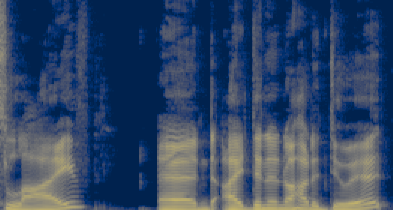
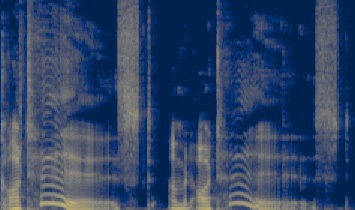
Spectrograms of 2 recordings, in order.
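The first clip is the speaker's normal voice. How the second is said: slightly French accent; 7 dB quieter, much slower than usual. Shown as a demonstration. Streamer demonstrates a French way to say artist, soft French accent. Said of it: "I'm saying artist in, like, a weird accent".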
